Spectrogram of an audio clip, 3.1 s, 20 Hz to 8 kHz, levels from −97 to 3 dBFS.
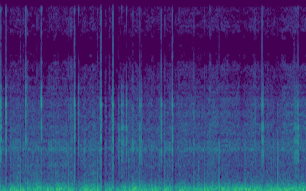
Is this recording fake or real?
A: fake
